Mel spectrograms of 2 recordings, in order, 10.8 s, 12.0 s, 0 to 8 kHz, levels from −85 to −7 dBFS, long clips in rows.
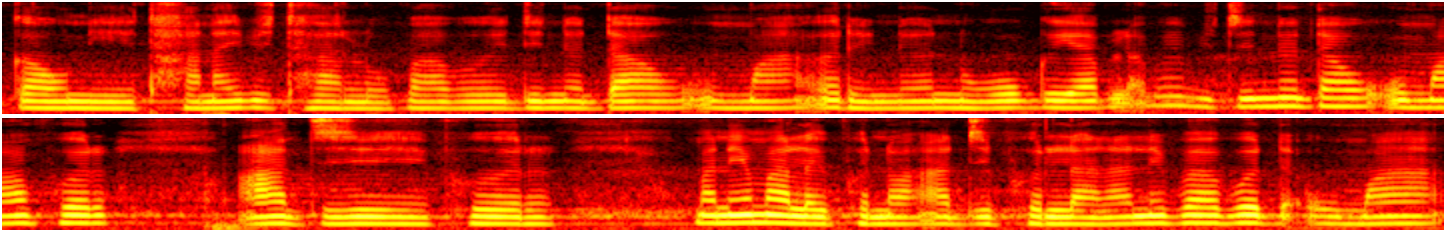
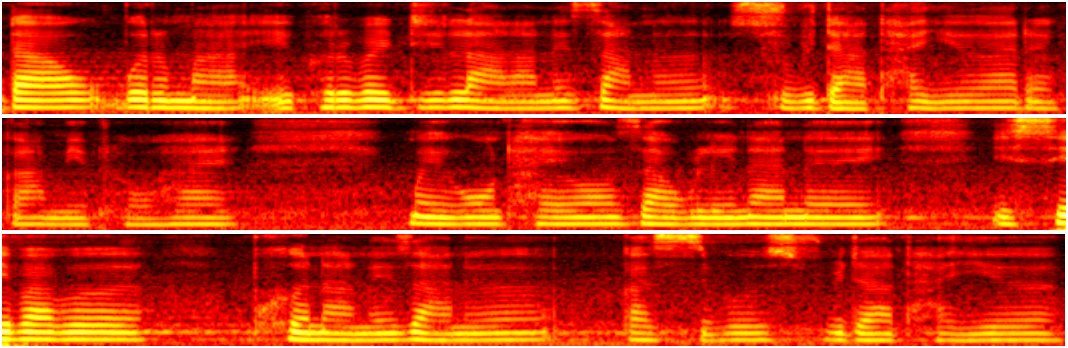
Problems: low volume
